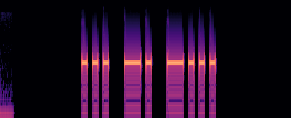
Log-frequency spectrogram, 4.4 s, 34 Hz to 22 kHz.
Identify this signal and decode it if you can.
Morse code, heard as a keyed tone, about 15 wpm, 700 Hz. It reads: SNB
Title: USA Call Sign Postfixes - 3 Letters 15wpm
